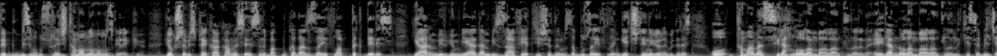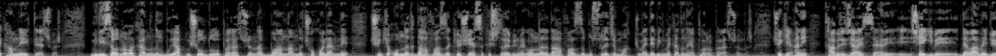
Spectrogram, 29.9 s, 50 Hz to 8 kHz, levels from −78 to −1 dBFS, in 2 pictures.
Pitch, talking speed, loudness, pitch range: 130 Hz, 155 wpm, -22 LUFS, 100-155 Hz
